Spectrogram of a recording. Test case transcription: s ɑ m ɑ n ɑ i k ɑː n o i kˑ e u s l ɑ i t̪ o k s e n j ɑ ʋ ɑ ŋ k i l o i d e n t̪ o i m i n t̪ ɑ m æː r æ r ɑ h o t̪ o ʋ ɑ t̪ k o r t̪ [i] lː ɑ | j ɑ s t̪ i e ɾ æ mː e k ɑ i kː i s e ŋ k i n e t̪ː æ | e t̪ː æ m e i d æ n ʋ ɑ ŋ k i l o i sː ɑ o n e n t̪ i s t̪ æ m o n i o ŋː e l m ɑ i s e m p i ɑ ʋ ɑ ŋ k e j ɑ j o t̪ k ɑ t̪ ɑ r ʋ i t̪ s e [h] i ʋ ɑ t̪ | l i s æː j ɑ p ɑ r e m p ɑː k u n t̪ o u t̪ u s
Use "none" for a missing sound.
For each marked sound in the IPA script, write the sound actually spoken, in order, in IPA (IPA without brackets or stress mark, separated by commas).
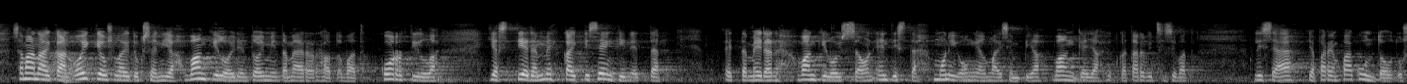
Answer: i, s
